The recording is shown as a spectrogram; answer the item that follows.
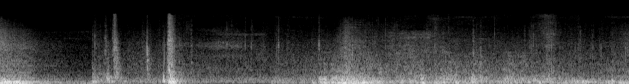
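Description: A police cruiser's trunk slams shut in a parking lot, one solid thump rising above a few lighter knocks and a steady, wind-like rumble.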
